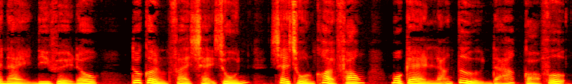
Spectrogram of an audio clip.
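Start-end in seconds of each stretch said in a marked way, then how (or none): none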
